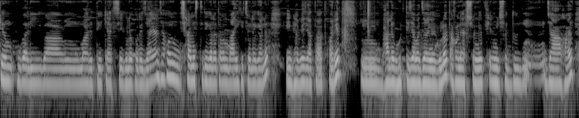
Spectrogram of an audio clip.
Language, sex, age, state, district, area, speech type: Bengali, female, 30-45, West Bengal, Dakshin Dinajpur, urban, spontaneous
